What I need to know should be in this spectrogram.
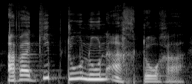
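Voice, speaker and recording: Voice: medium pitch, very animated, moderate pace, creaky, darkish tone, pitched above the performer's own voice. A reader voicing an earnest, somewhat proud boy in a storybook reading, who reproves his little brother indignantly.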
